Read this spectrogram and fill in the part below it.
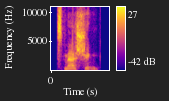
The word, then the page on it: smashing: Indian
